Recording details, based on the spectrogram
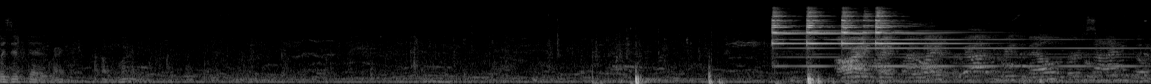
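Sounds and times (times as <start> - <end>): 
faint voices: 0.0 - 11.5
bell rung to mark breaking the attendance record: 7.7 - 11.5.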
